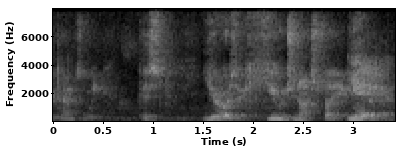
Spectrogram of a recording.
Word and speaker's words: gyro: like 2 or 3 times a week because euros are huge in Australia for Yeah, different reasons. Are they called euros? Yeah. Or are they called GYROUS, whatever.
